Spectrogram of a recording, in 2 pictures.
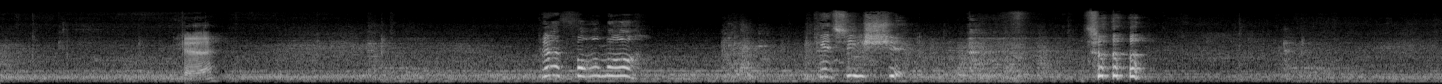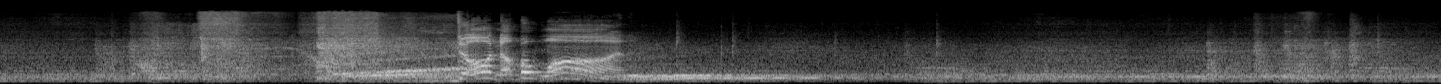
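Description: A low electric hum drones steadily throughout.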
